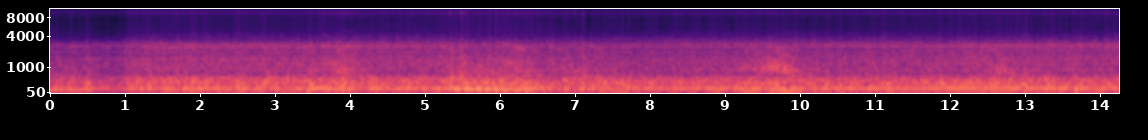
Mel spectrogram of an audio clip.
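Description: Wind rushes past loudly outdoors.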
